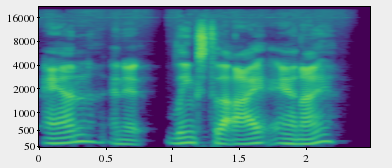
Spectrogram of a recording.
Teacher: oftentimes we just say an' or 'n. So he says there an', and it links to the I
